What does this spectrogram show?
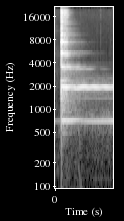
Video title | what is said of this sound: Inside a $200,000,000 Ferrari Collection | เสียงกังวานที่คุณจะได้ยินและความยาวนานของการก้องกังวานนั้น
